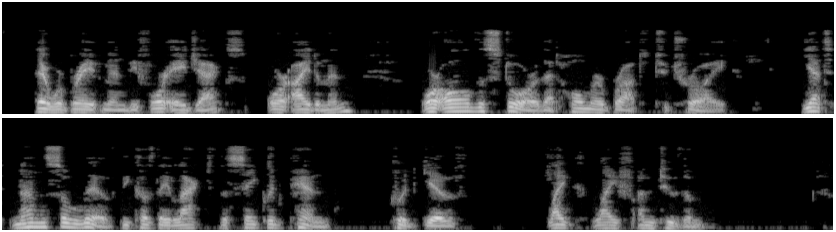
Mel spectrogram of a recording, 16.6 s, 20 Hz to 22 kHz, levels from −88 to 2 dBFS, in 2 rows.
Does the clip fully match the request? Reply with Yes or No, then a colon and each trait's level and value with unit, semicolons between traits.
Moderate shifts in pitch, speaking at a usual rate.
No: average, 4.6 semitones; slow, 120 wpm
